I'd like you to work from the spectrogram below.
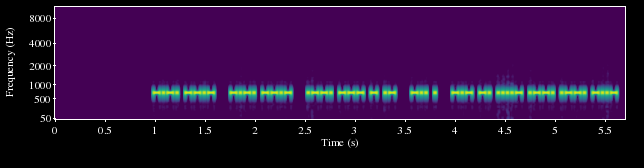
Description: Morse code, heard as a keyed tone, about 52 wpm, 700 Hz. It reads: CQ CQ POTA DE KN4PPX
